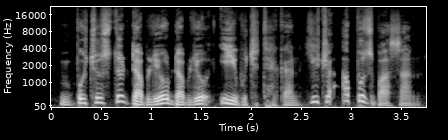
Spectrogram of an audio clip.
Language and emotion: Kashmiri, disgusted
